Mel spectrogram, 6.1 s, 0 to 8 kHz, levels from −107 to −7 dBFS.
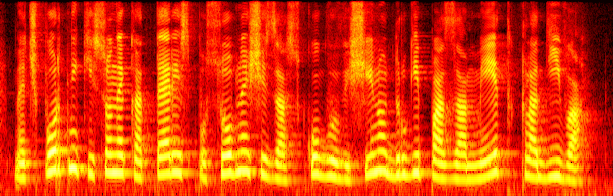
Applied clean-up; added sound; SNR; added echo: none; none; none; none.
